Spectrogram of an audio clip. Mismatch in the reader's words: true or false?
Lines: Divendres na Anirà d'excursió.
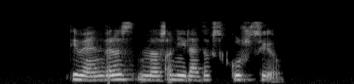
false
